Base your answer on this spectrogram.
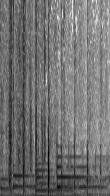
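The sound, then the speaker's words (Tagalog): Quick running footsteps used as a sound effect in a horror story, a rapid series of sharp thuds over a sustained low musical drone. “Natakot ako kaya mabilis akong tumakbo pa uwi sa amin.”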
